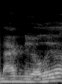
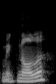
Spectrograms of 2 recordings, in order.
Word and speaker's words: Mignola: like Magnolia art is is it Magnolia how do you pronounce it Mike mignola yeah yeah he very specialized style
